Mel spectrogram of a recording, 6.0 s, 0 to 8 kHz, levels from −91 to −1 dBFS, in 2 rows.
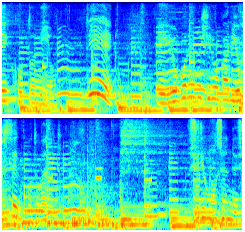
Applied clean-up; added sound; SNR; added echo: none; none; none; none.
